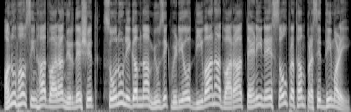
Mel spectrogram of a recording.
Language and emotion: Gujarati, neutral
